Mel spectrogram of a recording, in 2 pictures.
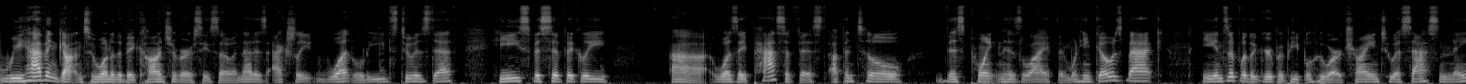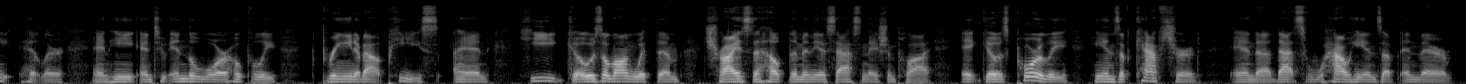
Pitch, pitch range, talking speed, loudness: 120 Hz, 110-135 Hz, 190 wpm, -28 LUFS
